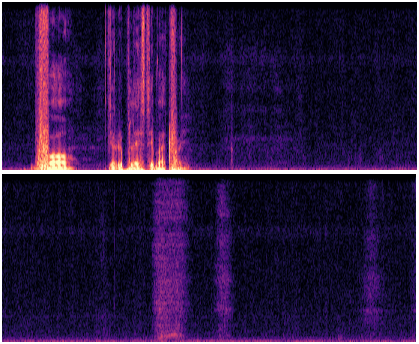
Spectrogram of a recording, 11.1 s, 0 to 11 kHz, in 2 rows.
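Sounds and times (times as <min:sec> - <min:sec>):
breaths through the nose: 0:07.5 - 0:08.7.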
